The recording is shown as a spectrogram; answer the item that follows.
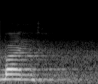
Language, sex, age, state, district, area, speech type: Gujarati, female, 45-60, Gujarat, Surat, urban, read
